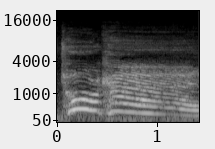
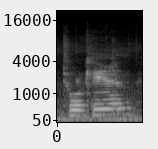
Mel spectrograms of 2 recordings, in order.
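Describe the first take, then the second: First: Torcan! boomed much higher and louder, drawn out and falling like a hero's name; superhero announcement. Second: Torcan? tried out as a puzzled question, TOR-can rising at the end; tentative try at the name. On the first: Vlogger hamming up the brand name as a superhero, booming. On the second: Vlogger sounding out the fan's brand name, unsure. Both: Shown as a demonstration. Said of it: "It sounds like a superhero".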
